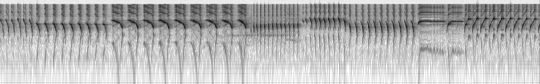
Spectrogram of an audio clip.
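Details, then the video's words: Panda canary singing in full voice with long rolling phrases: rapid trills of repeated high notes, each tour switching to a new note type, some bright sweeping whistles, others dense buzzy rattles, delivered without pause. "Suara Kicau Kenari PANDA Gacor Ngerol Nembak Panjang MANTAP"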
